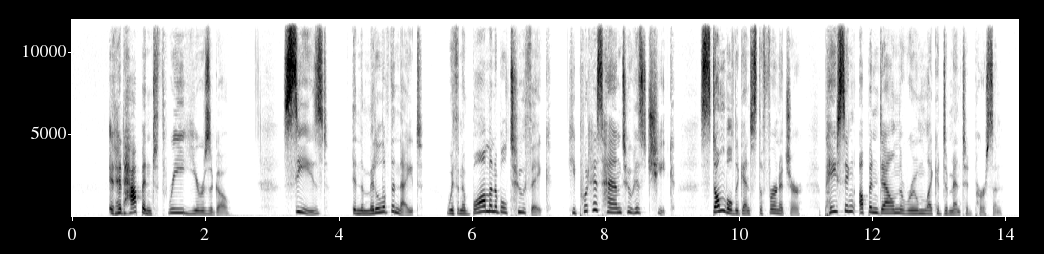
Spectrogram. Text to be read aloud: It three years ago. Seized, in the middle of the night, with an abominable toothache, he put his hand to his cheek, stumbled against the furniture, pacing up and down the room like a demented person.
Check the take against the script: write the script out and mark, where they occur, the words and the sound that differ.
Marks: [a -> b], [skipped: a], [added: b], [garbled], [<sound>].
It [added: had happened] three years ago. Seized, in the middle of the night, with an abominable toothache, he put his hand to his cheek, stumbled against the furniture, pacing up and down the room like a demented person.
